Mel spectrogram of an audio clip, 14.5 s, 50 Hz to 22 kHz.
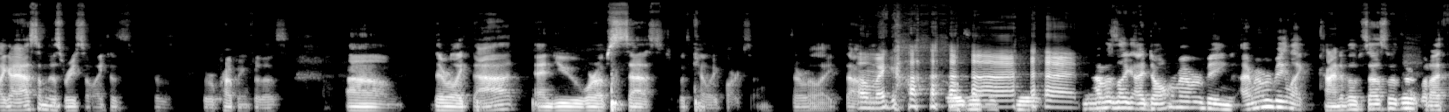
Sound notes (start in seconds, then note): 8.5 laughing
